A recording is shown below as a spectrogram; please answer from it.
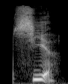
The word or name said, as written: SIRS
